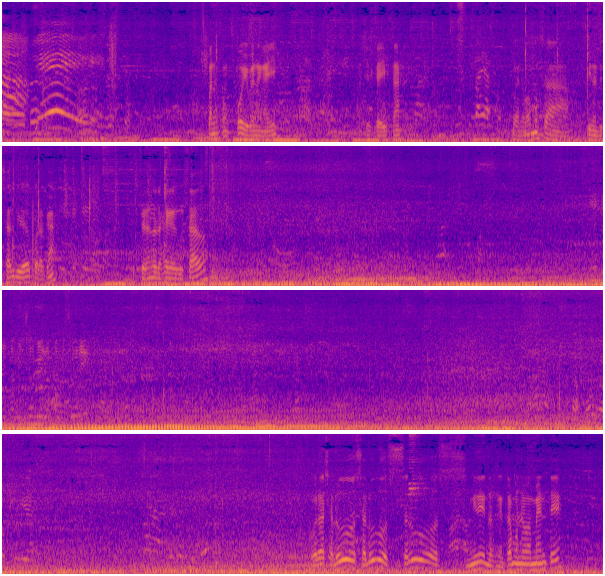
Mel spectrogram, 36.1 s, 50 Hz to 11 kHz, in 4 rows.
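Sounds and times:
faint voices of passers-by: 0.0 - 36.0
vehicle engines rumbling: 0.0 - 36.0.

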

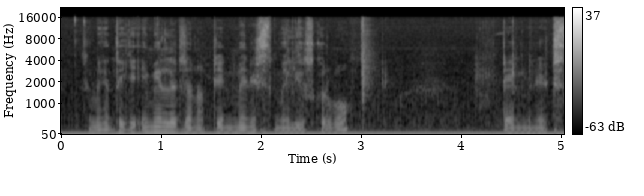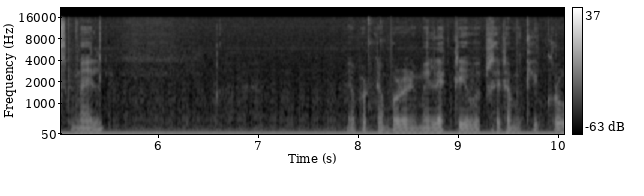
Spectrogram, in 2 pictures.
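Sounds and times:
man speaking: 0.2 - 2.9, 4.4 - 5.5, 7.9 - 10.0.

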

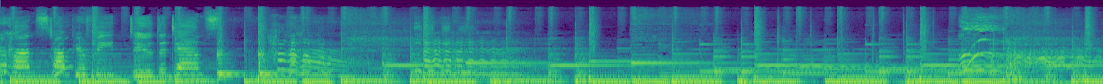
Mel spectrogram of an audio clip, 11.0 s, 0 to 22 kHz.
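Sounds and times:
children's song backing music: 0.0 - 5.4
cartoon wail swooping in pitch: 9.6 - 10.8.

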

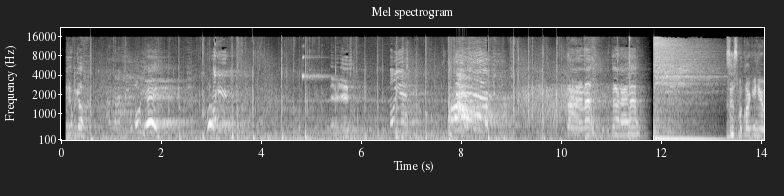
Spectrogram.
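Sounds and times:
basketballs bouncing on hardwood: 0.2 - 8.8.

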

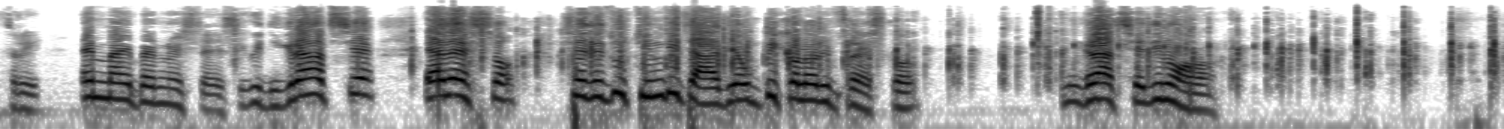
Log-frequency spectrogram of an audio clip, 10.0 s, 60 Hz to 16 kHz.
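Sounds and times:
scattered applause: 2.7 - 10.0.

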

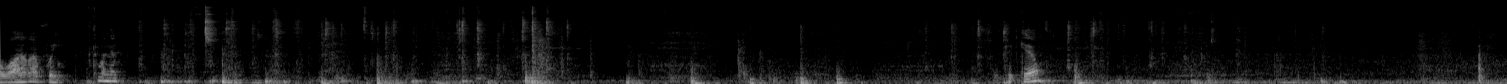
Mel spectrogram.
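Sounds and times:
person's footsteps: 0.8 - 15.0
dog claws clicking on floor: 1.3 - 6.0, 7.7 - 13.4.

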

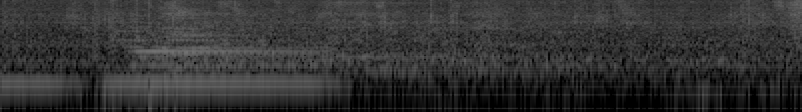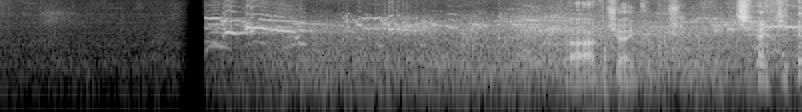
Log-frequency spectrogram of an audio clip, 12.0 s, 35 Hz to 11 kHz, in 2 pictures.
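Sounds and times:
recorded seagull cries: 7.6 - 10.2.

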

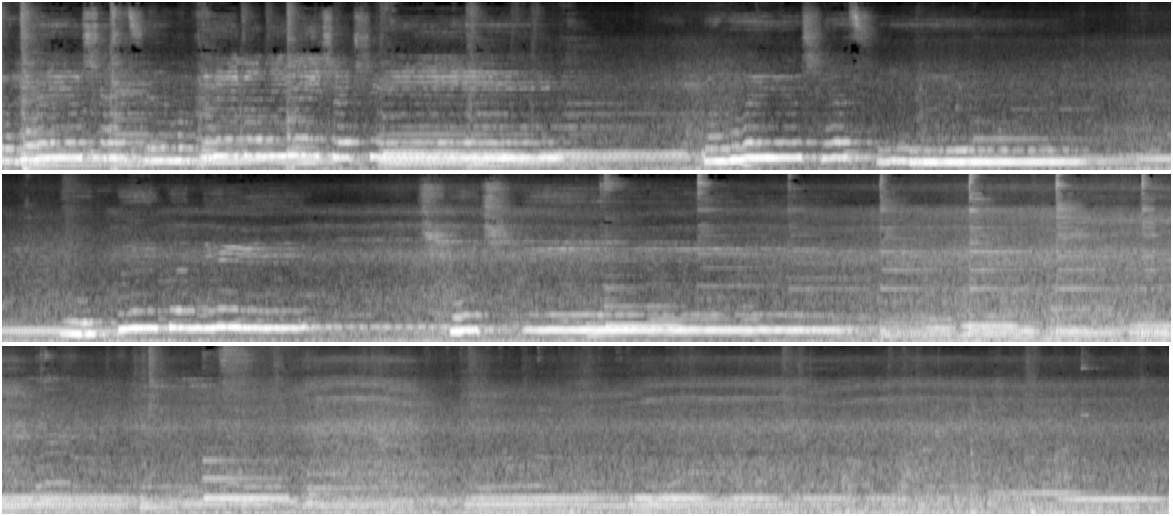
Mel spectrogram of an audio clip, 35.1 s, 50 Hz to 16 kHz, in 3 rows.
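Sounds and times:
acoustic guitars playing: 0.0 - 35.0.

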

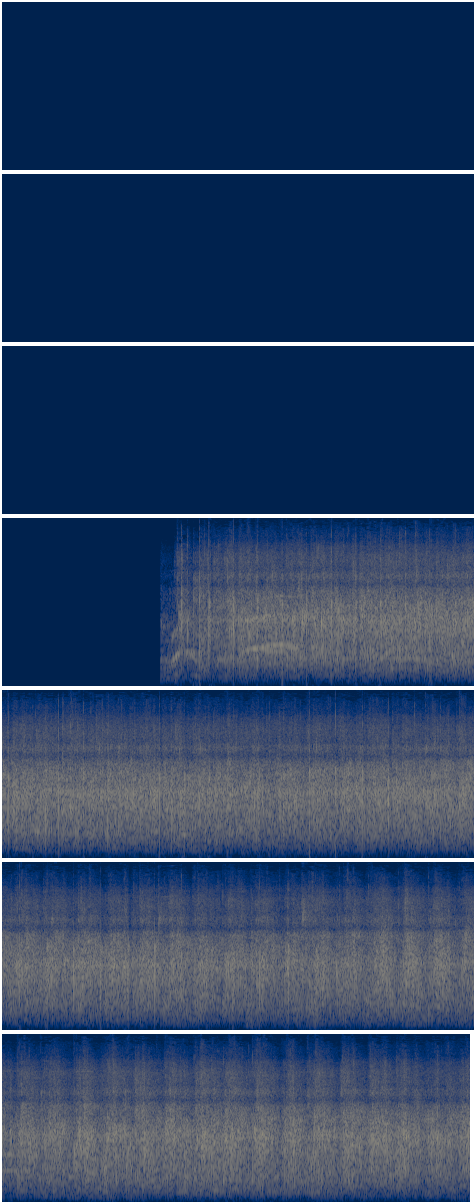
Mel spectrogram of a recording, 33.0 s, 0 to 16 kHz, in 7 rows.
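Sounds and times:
large audience applauding: 15.8 - 33.0.

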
